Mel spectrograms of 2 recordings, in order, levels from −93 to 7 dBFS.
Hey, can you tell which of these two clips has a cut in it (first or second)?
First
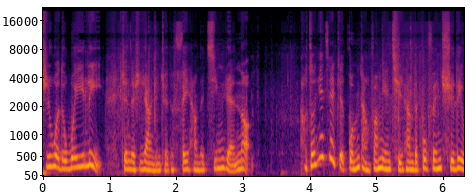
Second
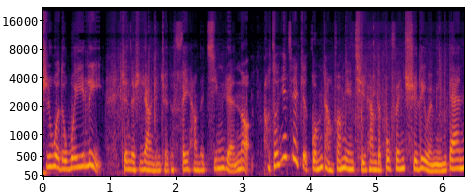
second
